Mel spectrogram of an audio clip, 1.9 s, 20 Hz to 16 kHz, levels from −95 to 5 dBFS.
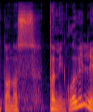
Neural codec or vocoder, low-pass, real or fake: none; 14.4 kHz; real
